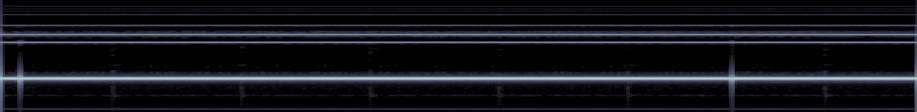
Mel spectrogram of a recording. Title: Hospital Monitor with FlatLine (L) (HD)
